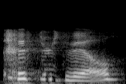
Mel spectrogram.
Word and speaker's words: Sistersville: Sistersville. Sistersville. I don't want to say Scissors.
